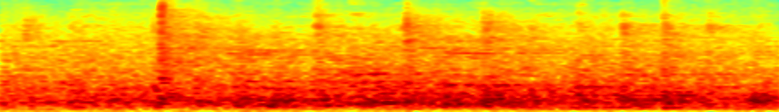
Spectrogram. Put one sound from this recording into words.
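A suitcase rolls along on its wheels.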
